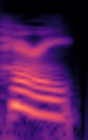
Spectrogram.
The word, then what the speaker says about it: Harry: to change the subject oh I forgot you have to pronounce the letter H here Flur nodded clearly English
